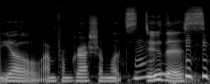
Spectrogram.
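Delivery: ordinary delivery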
